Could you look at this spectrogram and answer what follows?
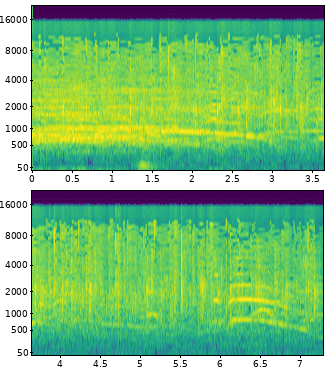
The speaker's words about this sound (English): Thank you so much. Please, a warm round of applause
